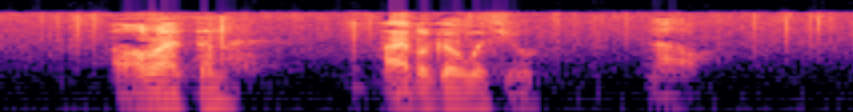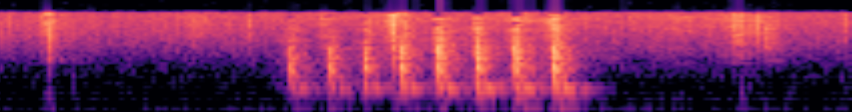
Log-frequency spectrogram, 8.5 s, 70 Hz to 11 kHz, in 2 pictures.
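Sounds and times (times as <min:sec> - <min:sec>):
speech: 0:00.6 - 0:01.3, 0:01.9 - 0:03.5
knocking on a door: 0:05.7 - 0:07.3.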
